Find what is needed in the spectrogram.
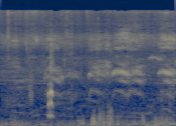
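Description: A single short animal call about two-thirds of a second in, followed by a few low thumps.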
